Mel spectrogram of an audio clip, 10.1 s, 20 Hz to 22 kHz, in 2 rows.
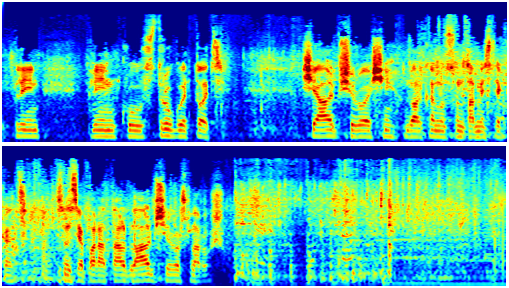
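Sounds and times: grape crusher churning: 2.5s - 10.0s.

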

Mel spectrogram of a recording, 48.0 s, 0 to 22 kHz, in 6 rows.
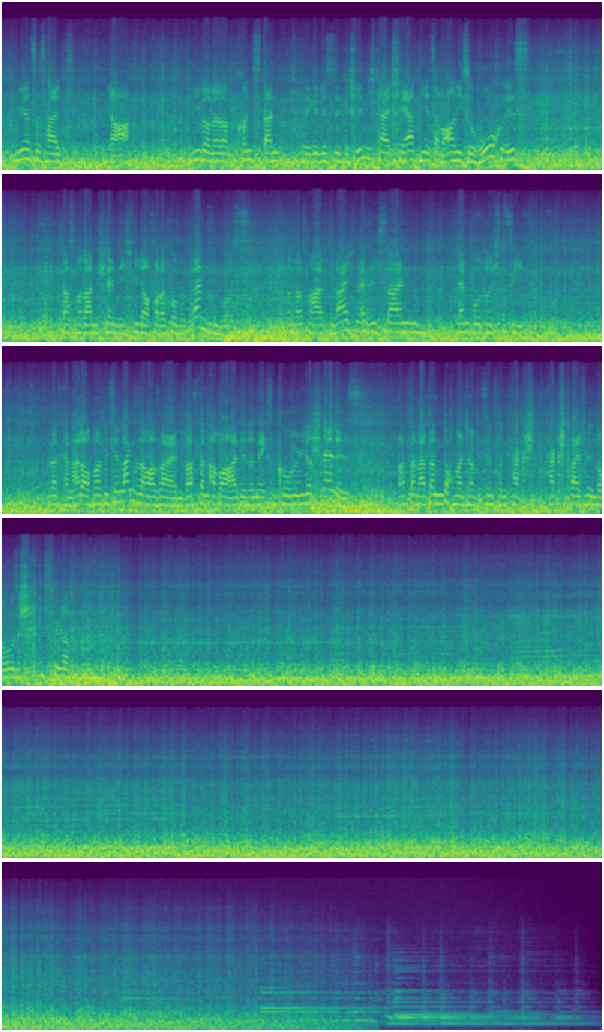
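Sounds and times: wind on helmet microphone: 0.0s - 45.2s
motorcycle engine: 18.9s - 23.6s, 24.4s - 45.5s
music with plucked notes: 41.6s - 47.9s.

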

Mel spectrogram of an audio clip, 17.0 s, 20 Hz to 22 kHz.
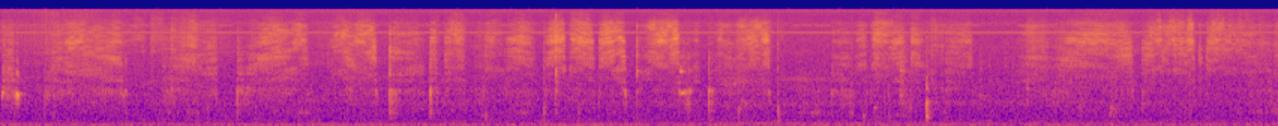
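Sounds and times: marker rubbing on whiteboard: 0.0s - 10.3s, 11.1s - 13.0s, 13.6s - 17.0s
marker tip tapping: 7.2s - 7.8s.

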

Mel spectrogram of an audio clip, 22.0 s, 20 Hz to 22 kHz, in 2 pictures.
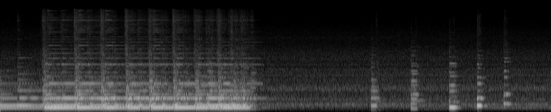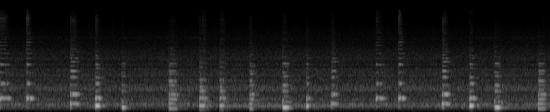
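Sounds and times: electric guitar slow melody: 0.0s - 5.3s.

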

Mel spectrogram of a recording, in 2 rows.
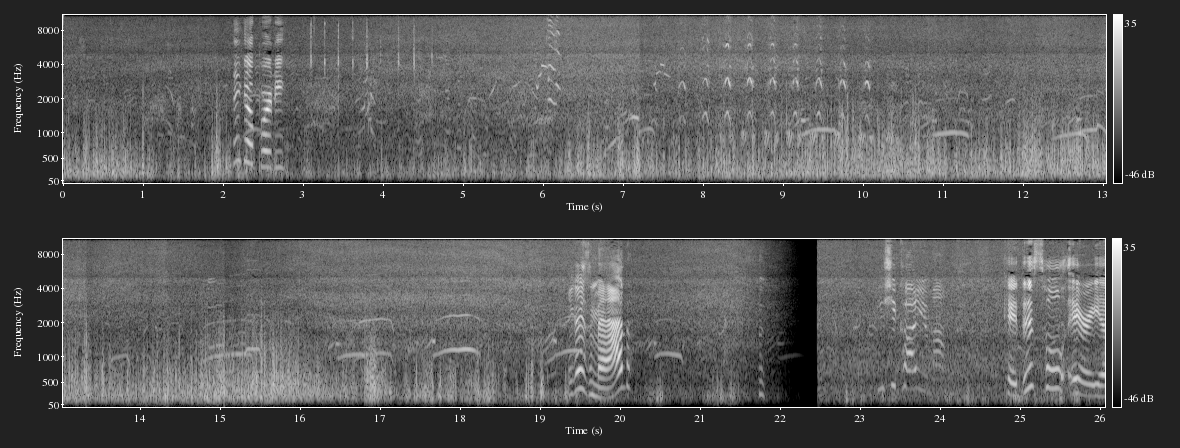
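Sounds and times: surf: 0.0s - 21.8s, 22.5s - 26.0s
wind: 0.0s - 26.0s
gull calls: 20.3s - 20.8s.

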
